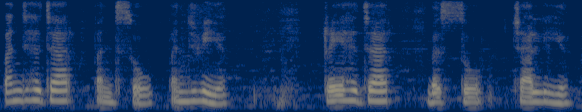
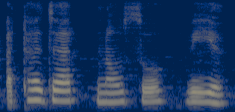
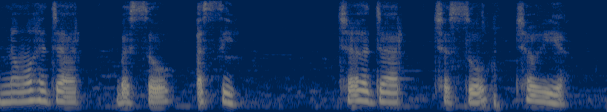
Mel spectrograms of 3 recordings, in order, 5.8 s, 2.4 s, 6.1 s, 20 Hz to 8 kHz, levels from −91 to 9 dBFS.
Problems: constant background noise, echo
